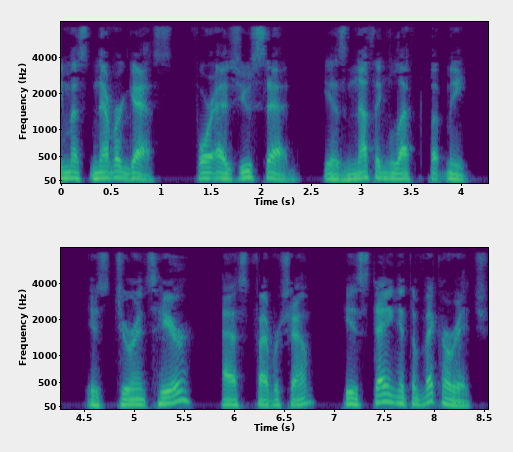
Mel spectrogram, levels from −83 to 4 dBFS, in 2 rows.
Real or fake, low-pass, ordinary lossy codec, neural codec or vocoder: real; 7.2 kHz; MP3, 32 kbps; none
